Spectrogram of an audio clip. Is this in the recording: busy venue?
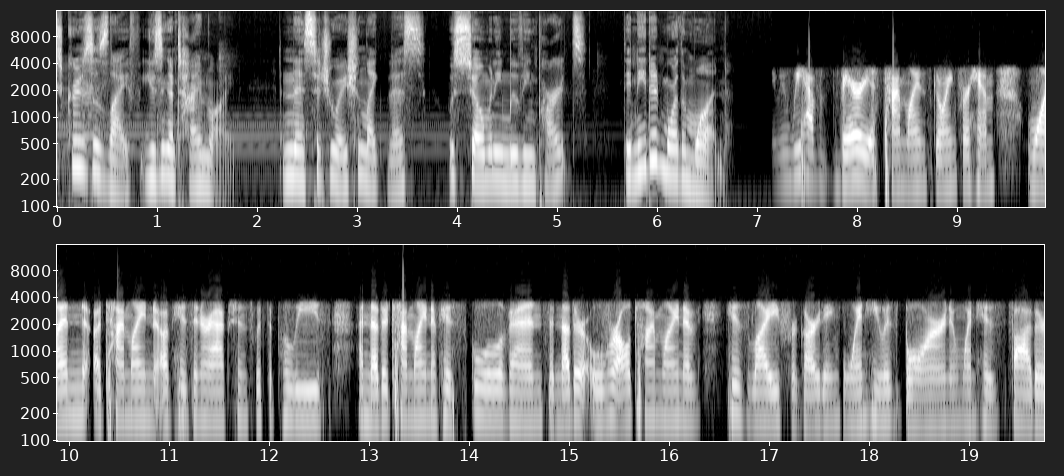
no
